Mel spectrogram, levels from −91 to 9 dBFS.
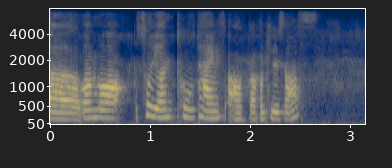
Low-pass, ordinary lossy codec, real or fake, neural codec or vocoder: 7.2 kHz; none; fake; codec, 16 kHz, 2 kbps, FreqCodec, smaller model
